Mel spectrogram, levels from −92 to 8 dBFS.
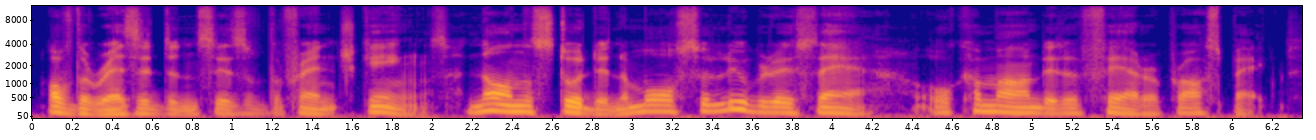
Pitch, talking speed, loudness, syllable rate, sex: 110 Hz, 180 wpm, -19 LUFS, 4.7 syllables/s, male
